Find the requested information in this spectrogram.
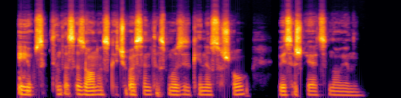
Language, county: Lithuanian, Vilnius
